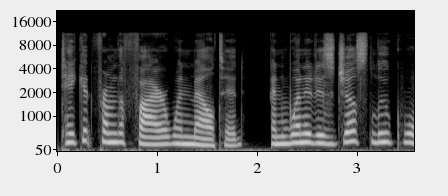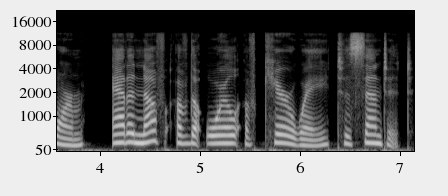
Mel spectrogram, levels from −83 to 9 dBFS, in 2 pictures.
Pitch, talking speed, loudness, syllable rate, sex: 220 Hz, 195 wpm, -16 LUFS, 4.6 syllables/s, female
